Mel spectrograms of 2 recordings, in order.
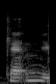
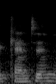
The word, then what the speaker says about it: Kenton: Yeah, you can say Kenton, you can say Kenton, it doesn't matter.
